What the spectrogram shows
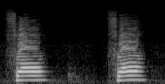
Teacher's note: لما نقول فا فا هناك هواء يتدفق لكنه أقل من الهواء المتدفق في حالة السكون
